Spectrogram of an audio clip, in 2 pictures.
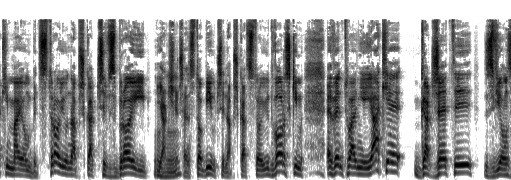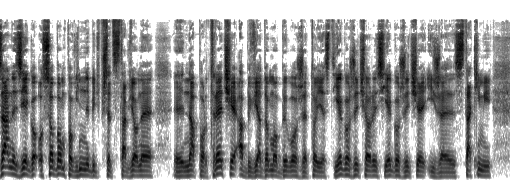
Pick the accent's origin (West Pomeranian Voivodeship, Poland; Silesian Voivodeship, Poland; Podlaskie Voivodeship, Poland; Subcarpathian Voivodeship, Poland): West Pomeranian Voivodeship, Poland; Szczecin; No ja jestem pomorzaninem stuprocentowym, urodzonym tutaj w Szczecinie i po prostu, w szczególności w czasach, kiedy byłem studentem, o studiowałem w Warszawie, bo jeszcze nie było w Szczecinie uniwersytetu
